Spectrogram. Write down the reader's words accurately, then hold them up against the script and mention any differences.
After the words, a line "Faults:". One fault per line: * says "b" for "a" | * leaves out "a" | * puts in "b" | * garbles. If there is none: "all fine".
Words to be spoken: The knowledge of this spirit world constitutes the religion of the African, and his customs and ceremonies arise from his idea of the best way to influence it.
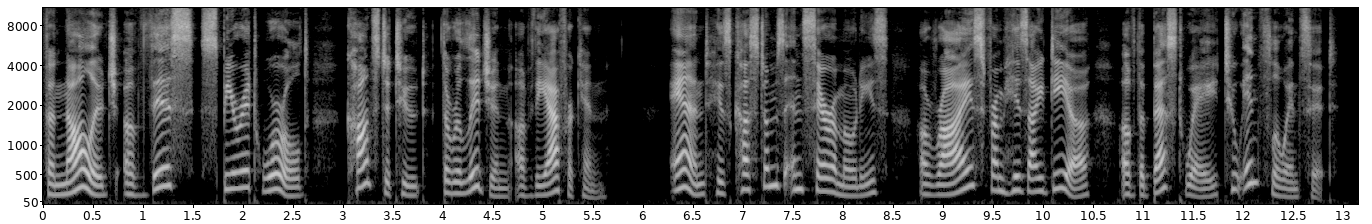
The knowledge of this spirit world constitute the religion of the African, and his customs and ceremonies arise from his idea of the best way to influence it.
Faults:
* says "constitute" for "constitutes"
